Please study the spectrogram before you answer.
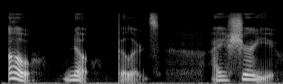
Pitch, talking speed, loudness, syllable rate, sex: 220 Hz, 125 wpm, -21 LUFS, 5.6 syllables/s, female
